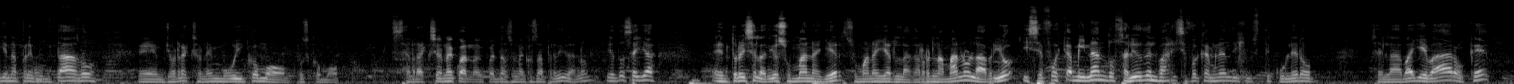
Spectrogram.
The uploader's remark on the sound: Live From The OPEN.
